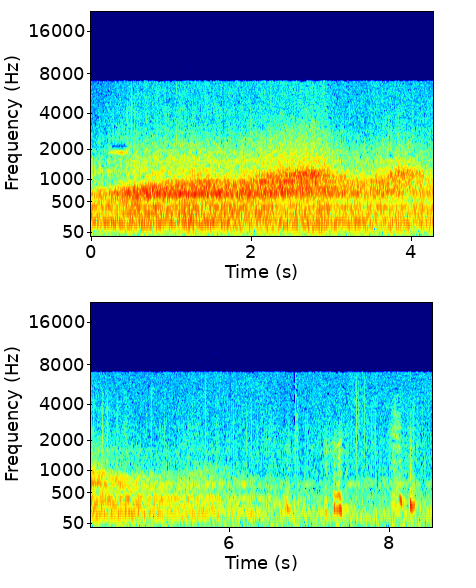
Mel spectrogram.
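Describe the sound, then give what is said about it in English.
Storm wind howls and whistles through ship sails, a loud, shifting roar with rising and falling tones that gradually eases, followed by a few sharp creaks or flaps near the end. “The wind was screaming through the sails like an insane witch on a broomstick, but Weston and I climbed to the cross trees of the mainmast.”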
